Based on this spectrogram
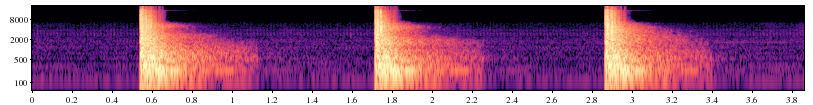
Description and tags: Sonido de un disparo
